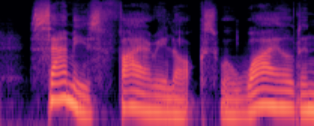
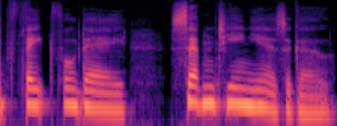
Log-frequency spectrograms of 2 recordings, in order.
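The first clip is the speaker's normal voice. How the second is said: ordinary delivery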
